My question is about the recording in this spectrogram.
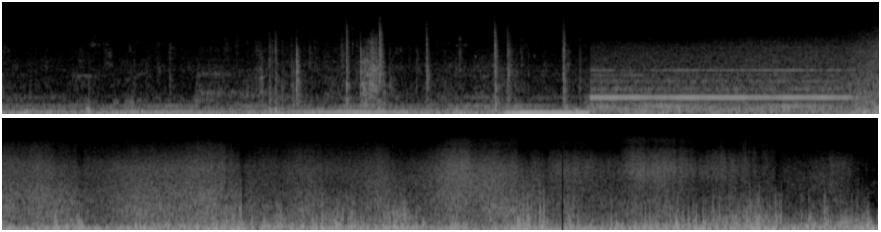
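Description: Cable car gondola running into its station: a low rumble with a steady hum and several sharp clanks, then a steady pitched tone for a few seconds. After that comes wind buffeting the microphone over the rush of the sea from a ship's deck.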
